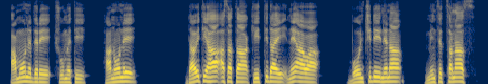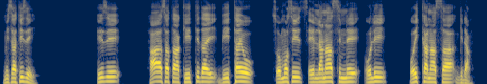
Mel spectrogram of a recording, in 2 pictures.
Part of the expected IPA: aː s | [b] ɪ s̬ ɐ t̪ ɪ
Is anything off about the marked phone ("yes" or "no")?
yes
